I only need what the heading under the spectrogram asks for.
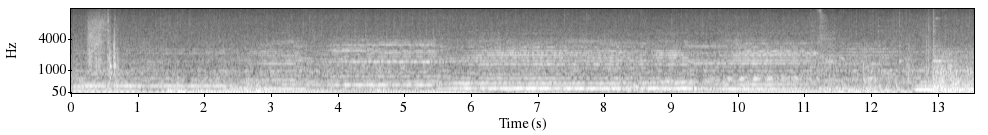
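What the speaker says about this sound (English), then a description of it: "Let it rain." Steady rain falls with low rumbles of thunder in The Witcher 3, layered under sustained tonal game music, with a couple of brief sharper crackles near the start and end.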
